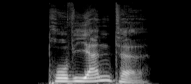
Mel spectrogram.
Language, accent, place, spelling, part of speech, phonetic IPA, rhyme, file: German, Germany, Berlin, Proviante, noun, [pʁoˈvi̯antə], -antə, De-Proviante.ogg
- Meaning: nominative/accusative/genitive plural of Proviant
